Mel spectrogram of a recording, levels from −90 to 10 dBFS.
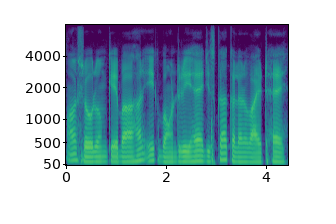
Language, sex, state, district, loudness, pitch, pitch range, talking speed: Hindi, male, Jharkhand, Ranchi, -18 LUFS, 105 Hz, 100-120 Hz, 145 wpm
